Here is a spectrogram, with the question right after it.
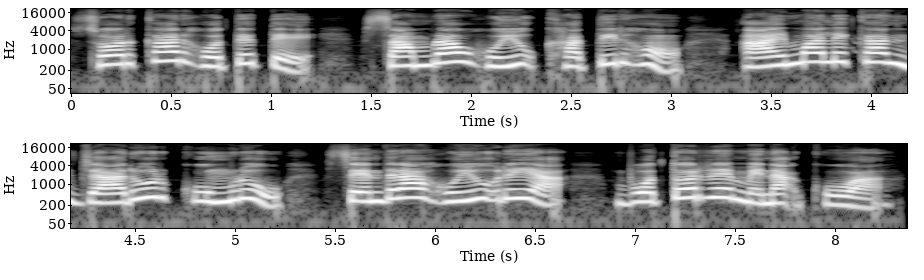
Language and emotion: Santali, neutral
